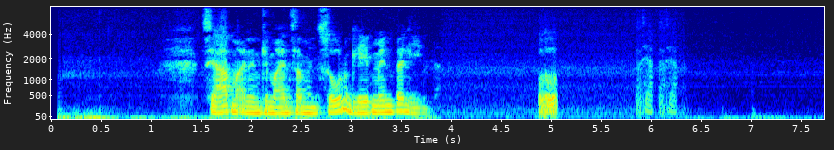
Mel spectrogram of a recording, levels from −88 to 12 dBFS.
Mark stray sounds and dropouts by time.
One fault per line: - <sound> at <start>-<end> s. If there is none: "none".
- laugh at 4.9-5.1 s
- laugh at 5.8-6.3 s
